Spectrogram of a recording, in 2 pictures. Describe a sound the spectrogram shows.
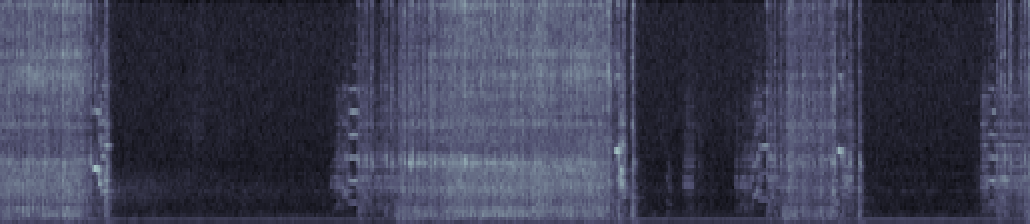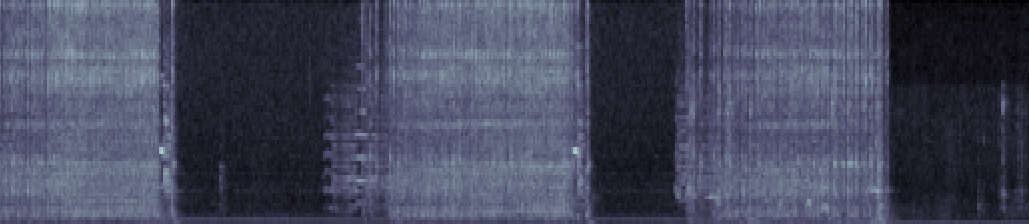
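A sewing machine stitches in short, fast bursts with pauses between.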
